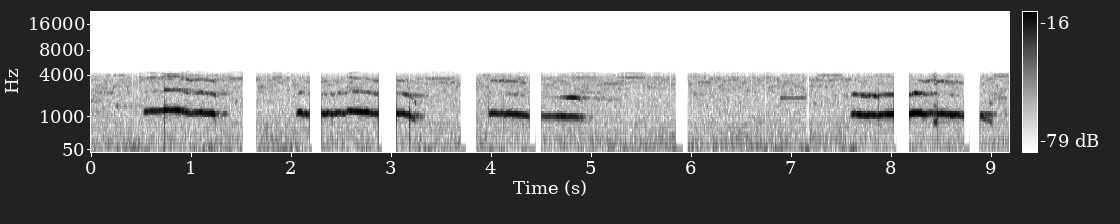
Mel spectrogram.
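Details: Red fox in a garden gives a run of clear, whining calls, each under a second and often falling at the end.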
